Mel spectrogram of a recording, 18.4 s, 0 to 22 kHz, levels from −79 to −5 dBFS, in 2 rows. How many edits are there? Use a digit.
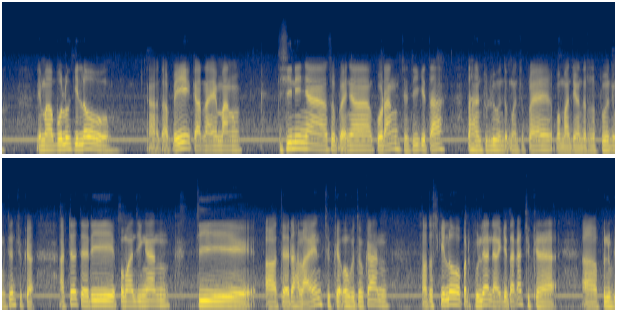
0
